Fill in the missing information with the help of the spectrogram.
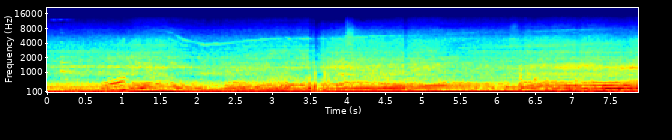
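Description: Kawasaki Ninja sport bike engine running at low speed, with a quick rev that rises and falls about a second and a half in, then its pitch climbing slowly as the bike gently speeds up.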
